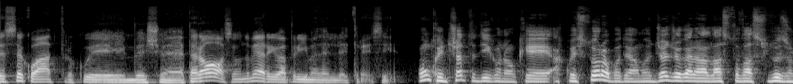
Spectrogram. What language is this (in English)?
Italian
